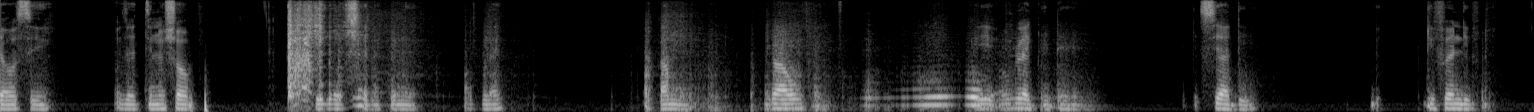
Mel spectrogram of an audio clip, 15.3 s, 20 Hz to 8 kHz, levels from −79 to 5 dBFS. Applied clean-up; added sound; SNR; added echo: neural mask model RNNoise.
